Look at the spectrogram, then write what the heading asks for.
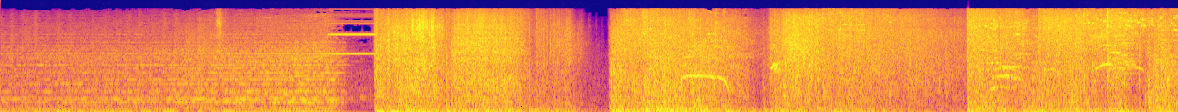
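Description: Explosions: after a quieter stretch of noise, three sudden loud blasts, each breaking into a long, roaring, crackling rumble that carries on until the next one hits.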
